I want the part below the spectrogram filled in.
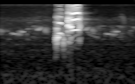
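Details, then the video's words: One sharp, harsh double note from a grey francolin pair, broadband and loud, with faint thin whistles of other birds around it. "Beautiful Sounds of Grey Partridge Pair | تیتر جوڑے کی آواز | Grey Best Francolin Pair Voice"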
